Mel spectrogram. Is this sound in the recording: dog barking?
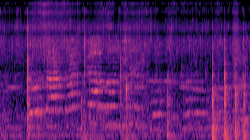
no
